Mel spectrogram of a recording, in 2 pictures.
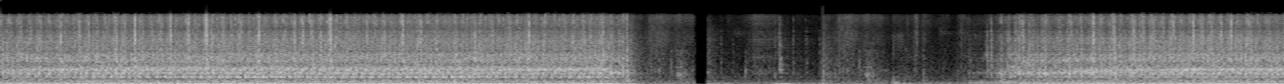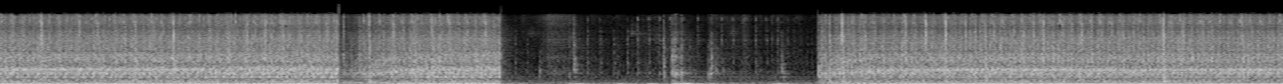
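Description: A sewing machine stitches along the fabric edges of a potli bag, a loud steady mechanical whir with rhythmic needle clatter that stops twice for a few seconds before resuming.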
